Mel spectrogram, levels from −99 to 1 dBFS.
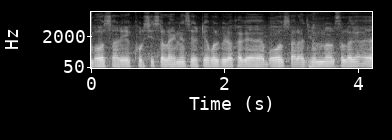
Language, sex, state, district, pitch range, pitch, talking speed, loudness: Hindi, male, Punjab, Pathankot, 105-110 Hz, 110 Hz, 225 wpm, -15 LUFS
